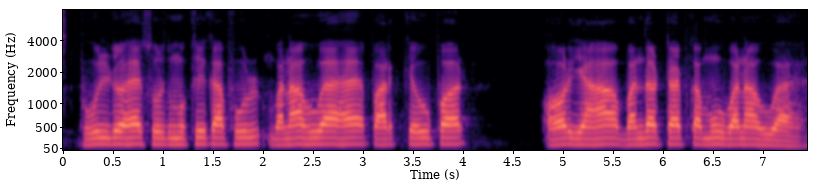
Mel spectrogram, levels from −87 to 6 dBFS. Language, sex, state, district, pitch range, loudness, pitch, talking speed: Hindi, male, Bihar, Sitamarhi, 130-140 Hz, -21 LUFS, 135 Hz, 175 wpm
